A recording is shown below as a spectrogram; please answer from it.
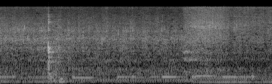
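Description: Tilapia fish pieces with eggplant and potato fry in hot oil, giving a steady close sizzle and crackle, with a brief utensil knock early on and no talking.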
